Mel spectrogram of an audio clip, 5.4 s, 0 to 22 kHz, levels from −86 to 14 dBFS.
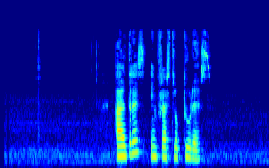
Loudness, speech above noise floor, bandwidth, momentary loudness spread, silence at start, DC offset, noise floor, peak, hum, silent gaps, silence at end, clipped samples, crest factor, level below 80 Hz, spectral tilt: -29 LUFS; 38 dB; 11.5 kHz; 15 LU; 2.3 s; under 0.1%; -66 dBFS; -8 dBFS; none; none; 1.2 s; under 0.1%; 26 dB; -82 dBFS; -4.5 dB/octave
